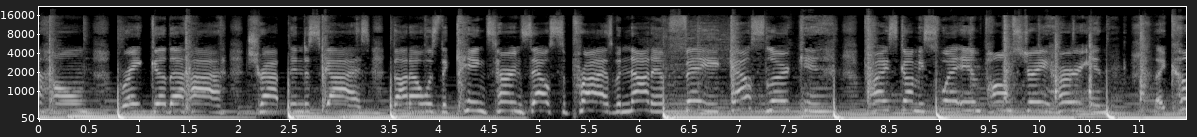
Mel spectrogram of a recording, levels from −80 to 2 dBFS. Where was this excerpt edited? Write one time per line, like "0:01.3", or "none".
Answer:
none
